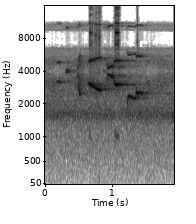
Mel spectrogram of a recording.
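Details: Bald eagle at the Decorah nest on the morning of 1 June 2017: a few thin, high whistled notes sliding downward, with brief clicks, over a constant background of small birds chirping.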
